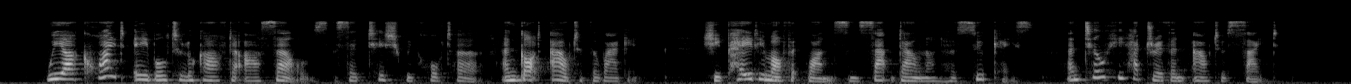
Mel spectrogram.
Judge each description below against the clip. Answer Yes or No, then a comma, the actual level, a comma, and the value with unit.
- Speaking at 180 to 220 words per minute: No, average, 165 wpm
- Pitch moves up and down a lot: Yes, wide, 5.7 semitones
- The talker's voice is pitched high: No, medium, 180 Hz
